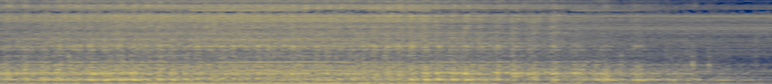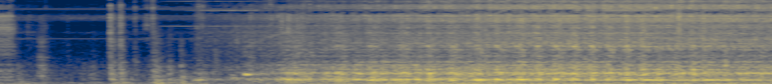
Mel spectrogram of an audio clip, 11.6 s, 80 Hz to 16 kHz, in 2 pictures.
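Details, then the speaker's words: Renault Zoe EV, 71,000 on the clock, microphone under the car: low rumbly, warbly wavering hum typical of worn traction motor bearings. "okay right so hopefully you could hear that that real kind of um yeah low um sort of rumbly warbly kind of noise uh fairly typical"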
